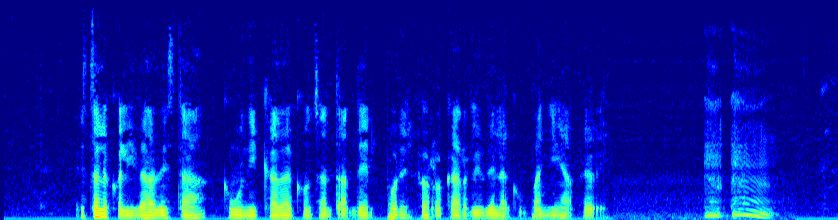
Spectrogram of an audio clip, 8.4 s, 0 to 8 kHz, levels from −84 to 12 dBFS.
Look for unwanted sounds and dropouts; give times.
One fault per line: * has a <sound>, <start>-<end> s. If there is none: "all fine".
* has a throat clearing, 7.0-7.8 s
